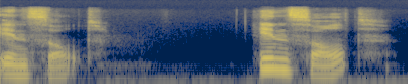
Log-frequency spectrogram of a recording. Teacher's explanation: You hear how the first part in is a bit stronger. That's what we call stress, where you put the emphasis on the word.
